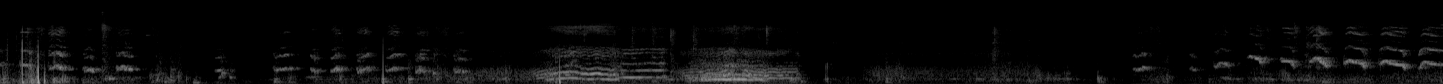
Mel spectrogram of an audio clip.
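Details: Four-week-old Pitsky puppies, a pit bull and Siberian Husky hybrid, indoors: bursts of high whines and squeals, a longer wavering whimpering cry midway, then quick repeated yips near the end, with low grumbling growls between.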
